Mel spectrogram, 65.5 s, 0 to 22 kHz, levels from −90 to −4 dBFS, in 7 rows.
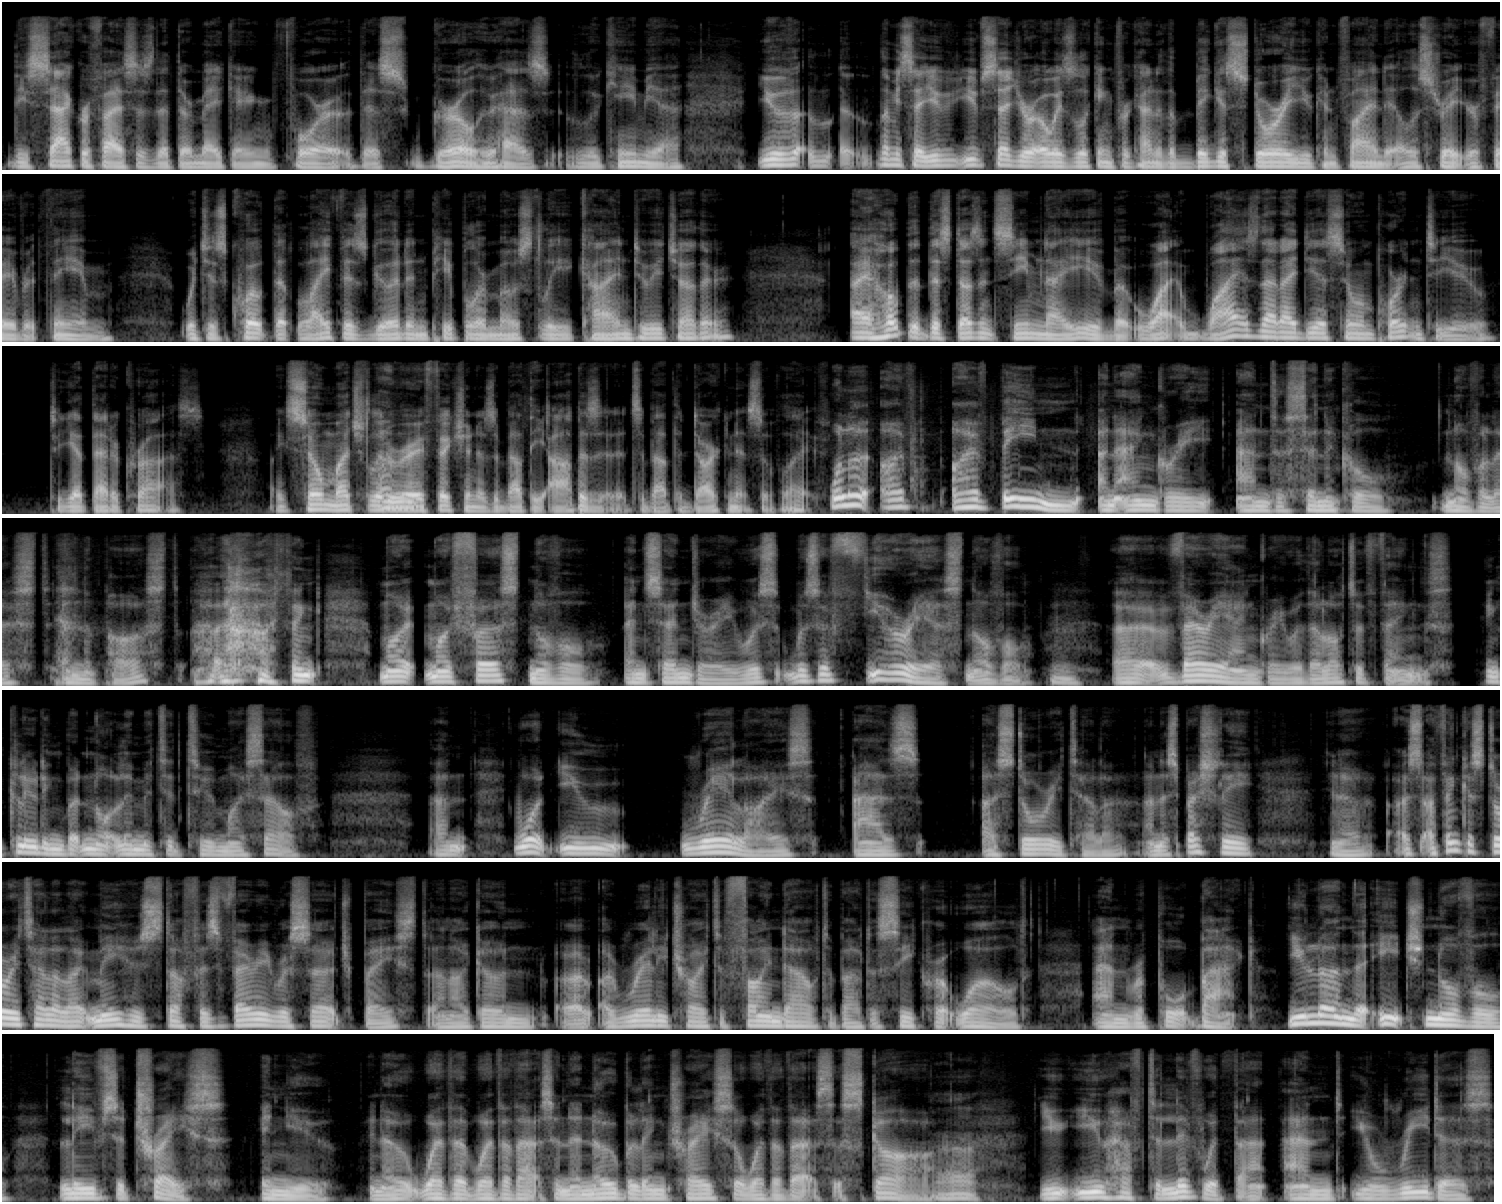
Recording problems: none

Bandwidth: 15 kHz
